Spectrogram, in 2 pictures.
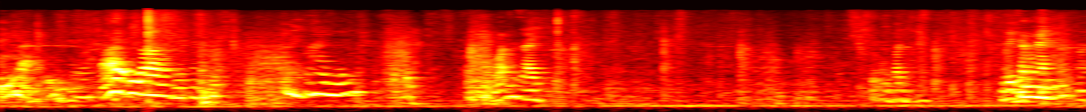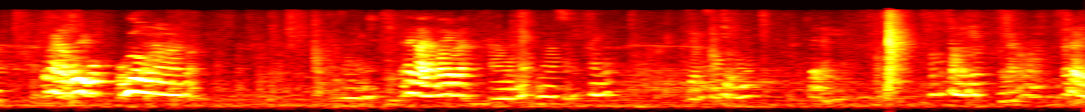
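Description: Wooden feet of a heavy rosewood platform bed squeaking against a ceramic tile floor as it is shoved into place, in several short squeals that bend in pitch.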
